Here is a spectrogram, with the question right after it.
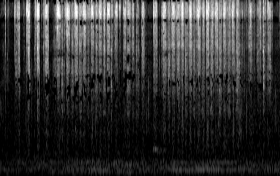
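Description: Long acrylic nails scratch and rub a large, flat, solid, dark asphalt road or driveway surface that is wet, outdoors in the rain. Rapid, repeated scratchy strokes make a bright, gritty rasp over a steady low rumble and hiss.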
